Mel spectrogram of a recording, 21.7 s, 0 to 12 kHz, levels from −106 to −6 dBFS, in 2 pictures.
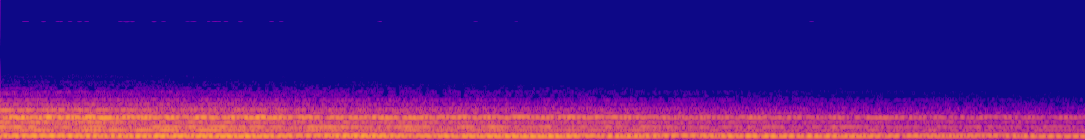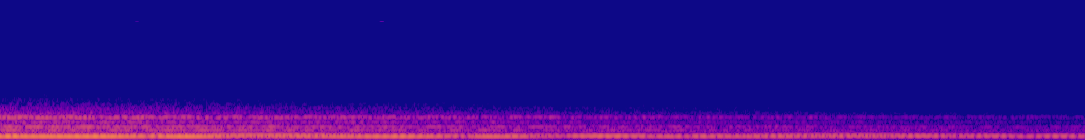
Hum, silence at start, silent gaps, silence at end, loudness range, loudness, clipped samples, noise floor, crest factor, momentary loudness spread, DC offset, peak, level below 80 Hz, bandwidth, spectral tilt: none; 0 s; none; 0 s; 24 LU; -36 LUFS; under 0.1%; -60 dBFS; 16 dB; 24 LU; under 0.1%; -20 dBFS; -74 dBFS; 1.3 kHz; -17 dB/octave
